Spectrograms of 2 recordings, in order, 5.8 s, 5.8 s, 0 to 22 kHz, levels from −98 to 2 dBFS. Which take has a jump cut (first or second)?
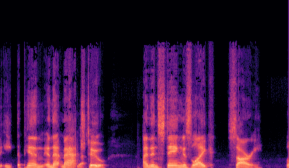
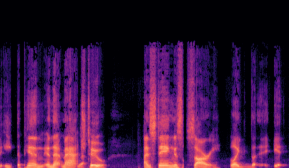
second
